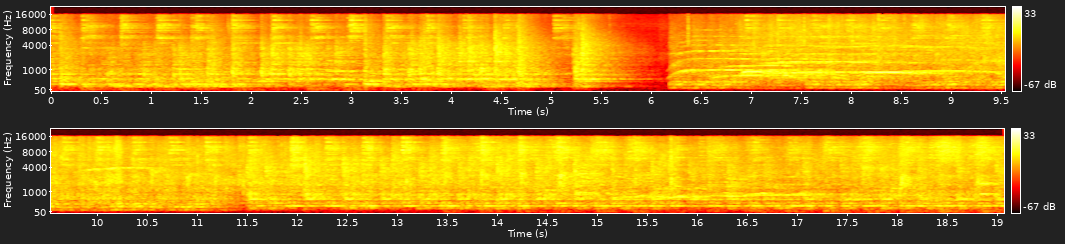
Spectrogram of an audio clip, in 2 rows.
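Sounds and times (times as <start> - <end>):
fast drumming: 0.0 - 19.0.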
